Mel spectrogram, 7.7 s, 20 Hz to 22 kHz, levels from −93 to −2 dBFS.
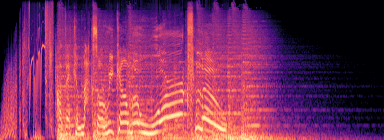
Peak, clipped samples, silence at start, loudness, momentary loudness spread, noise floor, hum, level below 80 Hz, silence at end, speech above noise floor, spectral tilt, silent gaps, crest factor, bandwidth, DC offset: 0 dBFS; under 0.1%; 0 s; -9 LUFS; 17 LU; -59 dBFS; none; -22 dBFS; 1.8 s; 51 dB; -5 dB/octave; none; 12 dB; over 20 kHz; under 0.1%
